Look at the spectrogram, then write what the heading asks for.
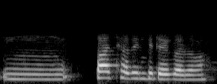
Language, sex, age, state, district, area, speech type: Odia, female, 18-30, Odisha, Subarnapur, urban, conversation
